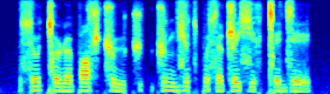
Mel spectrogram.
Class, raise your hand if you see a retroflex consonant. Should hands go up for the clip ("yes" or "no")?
yes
